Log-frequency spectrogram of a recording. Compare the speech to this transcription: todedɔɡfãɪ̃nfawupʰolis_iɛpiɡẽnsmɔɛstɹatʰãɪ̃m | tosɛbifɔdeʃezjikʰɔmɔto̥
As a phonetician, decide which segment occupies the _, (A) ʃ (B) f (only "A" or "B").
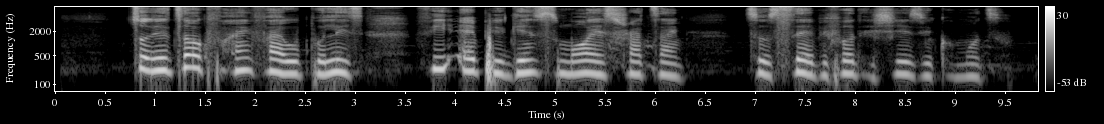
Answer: B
